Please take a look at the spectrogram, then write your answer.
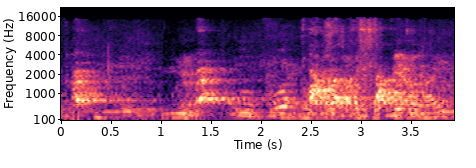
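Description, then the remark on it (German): Several dogs bark and yip in the foyer of a senior citizens' home, where owners have gathered with their dogs for a dog show, overlapping in short irregular bursts amid a murmur of people talking in the background. “Im Foyer haben sich mittlerweile die Frauchen und Herrchen mit ihren Hunden versammelt.”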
